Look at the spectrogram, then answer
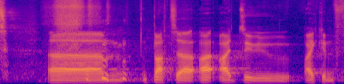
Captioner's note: anne-marie laughs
